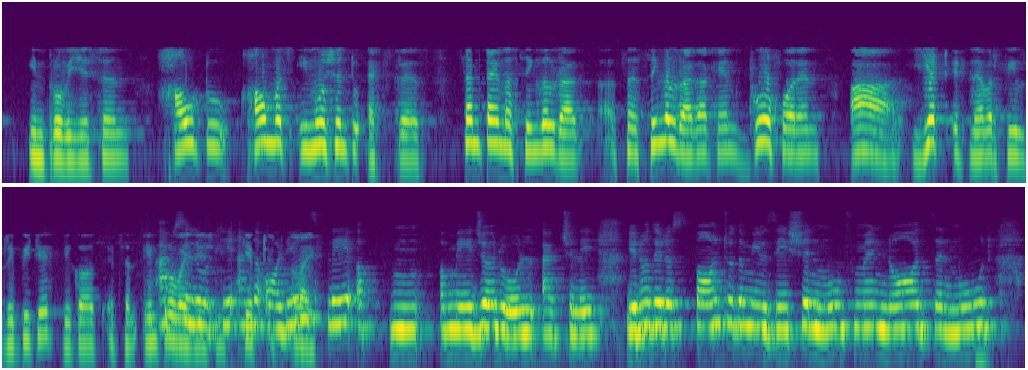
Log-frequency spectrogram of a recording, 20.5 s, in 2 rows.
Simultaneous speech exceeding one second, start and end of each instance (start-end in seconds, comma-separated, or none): 11.8-13.4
